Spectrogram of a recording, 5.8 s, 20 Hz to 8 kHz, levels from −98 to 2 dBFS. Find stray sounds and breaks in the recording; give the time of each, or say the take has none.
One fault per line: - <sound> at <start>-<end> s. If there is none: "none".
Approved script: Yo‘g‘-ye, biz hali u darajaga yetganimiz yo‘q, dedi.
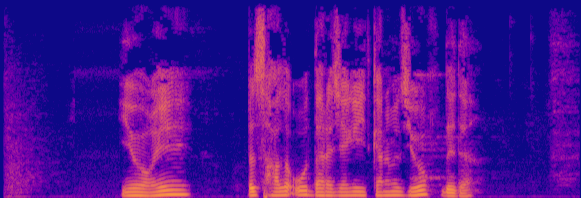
none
